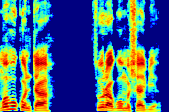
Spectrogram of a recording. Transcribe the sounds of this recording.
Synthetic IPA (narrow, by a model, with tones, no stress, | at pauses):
mɐ˦hʊ˦kʷʊ˨ntaː˦ | soː˦ɽaː˨ɡʷoː˦ma˨ʃaː˦˨bɪ˦ja˦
